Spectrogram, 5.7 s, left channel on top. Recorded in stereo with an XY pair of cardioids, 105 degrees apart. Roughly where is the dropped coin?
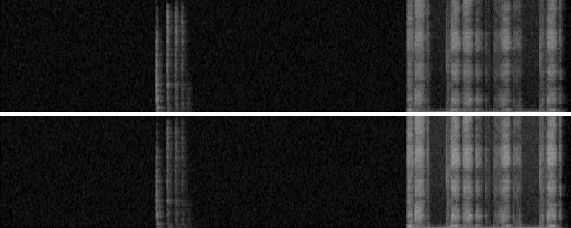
Ahead left.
